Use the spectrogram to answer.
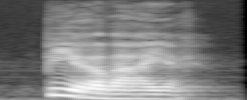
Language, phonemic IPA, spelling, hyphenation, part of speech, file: Dutch, /ˈpi.rə.ʋaːi̯.ər/, pierewaaier, pie‧re‧waai‧er, noun, Nl-pierewaaier.ogg
- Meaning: a superficial person, one who doesn't take things seriously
